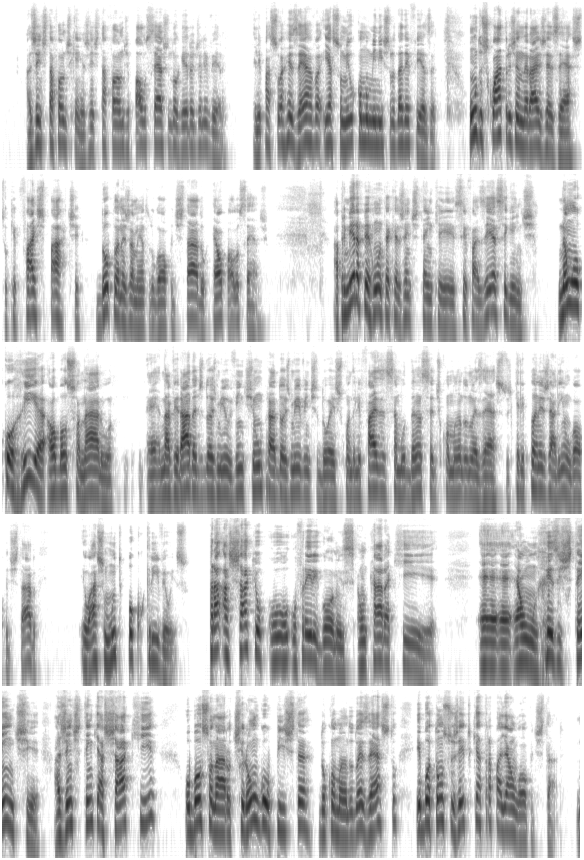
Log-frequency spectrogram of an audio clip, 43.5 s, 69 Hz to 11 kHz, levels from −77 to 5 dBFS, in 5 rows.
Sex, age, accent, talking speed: male, 40-59, Brazilian, 180 wpm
